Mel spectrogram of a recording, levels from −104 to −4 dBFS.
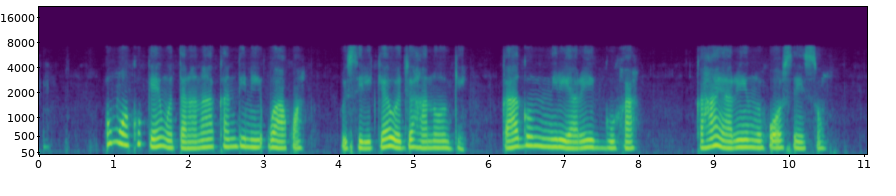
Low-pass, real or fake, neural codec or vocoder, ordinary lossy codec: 7.2 kHz; fake; codec, 16 kHz, 4.8 kbps, FACodec; none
